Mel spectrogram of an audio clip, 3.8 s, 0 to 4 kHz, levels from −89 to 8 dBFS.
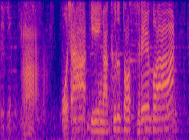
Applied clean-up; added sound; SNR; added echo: neural separator model SepFormer DNS4.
